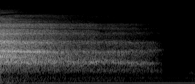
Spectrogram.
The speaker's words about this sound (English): Let's all take a deep breath in and out.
